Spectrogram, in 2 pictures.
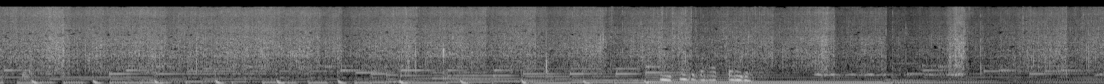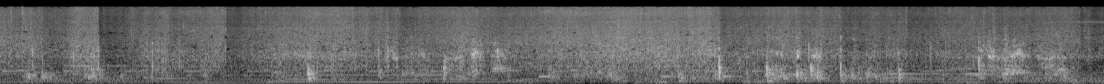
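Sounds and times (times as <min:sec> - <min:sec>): curry sizzling in a pan: 0:00.0 - 0:22.0
metal spoon scraping a pan: 0:11.2 - 0:22.0.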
